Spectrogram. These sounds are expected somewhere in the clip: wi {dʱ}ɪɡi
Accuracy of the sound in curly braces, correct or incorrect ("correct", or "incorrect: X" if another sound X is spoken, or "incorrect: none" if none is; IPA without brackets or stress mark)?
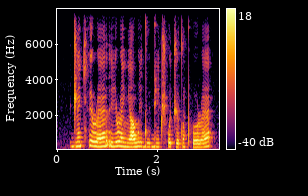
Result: correct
